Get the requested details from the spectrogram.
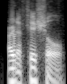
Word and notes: artificial: American English

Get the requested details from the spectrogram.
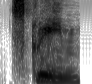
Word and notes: scream: Indian

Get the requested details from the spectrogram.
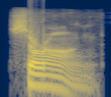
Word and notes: sarong: American English

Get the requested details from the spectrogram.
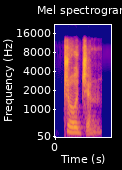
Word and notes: Trojan: Indian

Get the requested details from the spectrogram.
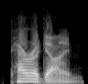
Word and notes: paradigm: American English

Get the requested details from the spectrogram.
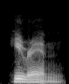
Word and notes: herein: American English

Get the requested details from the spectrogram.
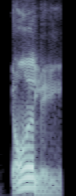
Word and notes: oily: British English

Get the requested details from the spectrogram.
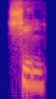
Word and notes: shill: Indian

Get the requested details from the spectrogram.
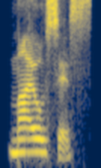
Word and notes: myosis: Indian

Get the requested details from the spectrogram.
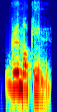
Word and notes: grimalkin: Indian

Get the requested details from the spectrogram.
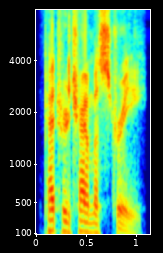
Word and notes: petrochemistry: American English

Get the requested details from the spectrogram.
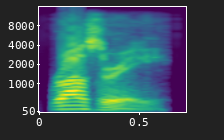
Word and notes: rosery: American English

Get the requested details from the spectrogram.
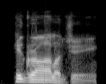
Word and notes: hygrology: British English

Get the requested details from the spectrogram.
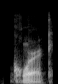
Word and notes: quirk: American English

